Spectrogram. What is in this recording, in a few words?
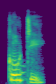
"coati", Indian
